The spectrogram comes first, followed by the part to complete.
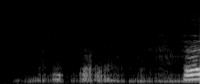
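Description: Faint, muffled voice sounds come through the video call after a brief silence. Clear speech starts just before the end.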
